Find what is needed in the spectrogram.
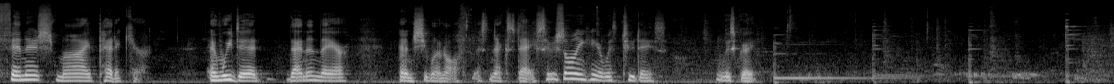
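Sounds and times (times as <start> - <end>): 
speech: 0.1 - 8.0
pigeon cooing in low throaty tones: 8.8 - 11.1.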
